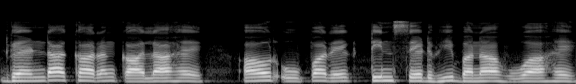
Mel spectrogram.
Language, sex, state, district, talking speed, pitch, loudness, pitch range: Hindi, male, Uttar Pradesh, Hamirpur, 145 wpm, 155 Hz, -14 LUFS, 150-170 Hz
